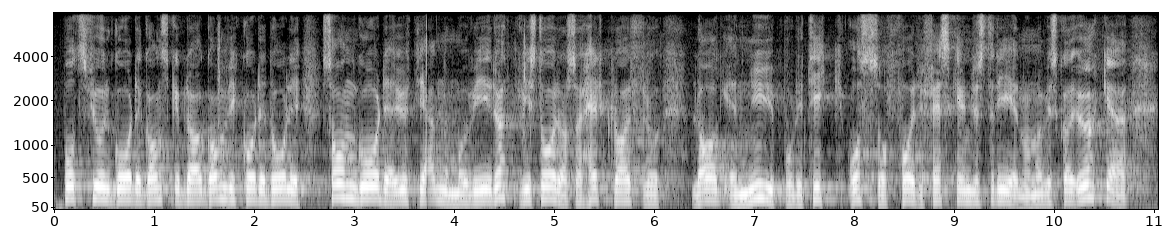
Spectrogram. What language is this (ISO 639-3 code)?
nor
